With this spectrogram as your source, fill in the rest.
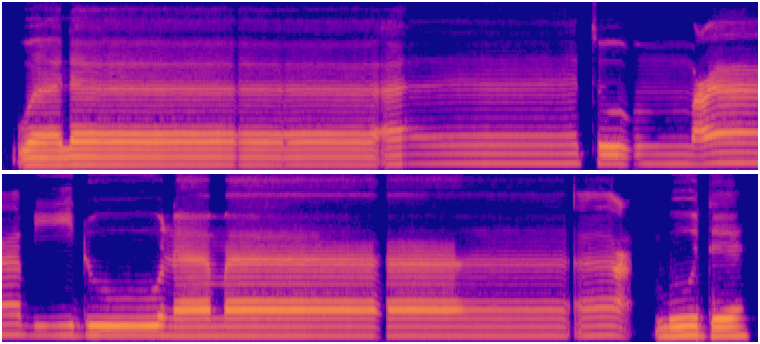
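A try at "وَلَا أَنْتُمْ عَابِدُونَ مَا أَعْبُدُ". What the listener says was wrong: Nah, dalnya masih ada udara.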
